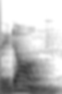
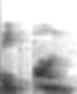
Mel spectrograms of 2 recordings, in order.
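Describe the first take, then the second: First: The two words are linked together. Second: The two words are said separately. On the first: "orang bule suka menyambung jadi read on" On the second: "orang kadang kita bacanya read on"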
